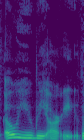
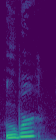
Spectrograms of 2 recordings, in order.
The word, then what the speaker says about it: Oubre: it's Oubre. There's really no, you can't really get too fancy with it. Like, you know what I mean? There's no other way to pronounce that. Oubre, maybe? Uber? Maybe Uber. Maybe people say Uber. People are stupid.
